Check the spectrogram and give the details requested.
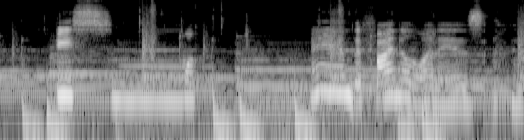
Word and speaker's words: письмо: Это моё п и с мягкий знак пись м письмо. And the final one is о. Письмо. Письмо. The stress is on the final syllable.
